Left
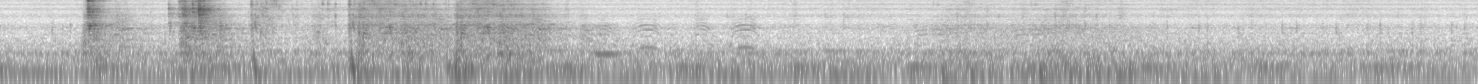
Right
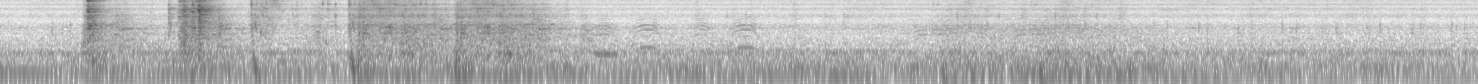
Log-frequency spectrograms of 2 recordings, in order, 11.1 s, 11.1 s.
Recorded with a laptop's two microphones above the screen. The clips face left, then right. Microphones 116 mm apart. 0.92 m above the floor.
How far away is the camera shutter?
About 0.9 m.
